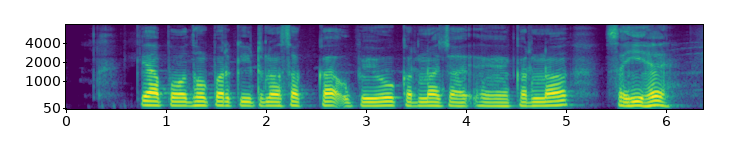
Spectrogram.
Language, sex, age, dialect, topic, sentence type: Hindi, male, 31-35, Kanauji Braj Bhasha, agriculture, question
